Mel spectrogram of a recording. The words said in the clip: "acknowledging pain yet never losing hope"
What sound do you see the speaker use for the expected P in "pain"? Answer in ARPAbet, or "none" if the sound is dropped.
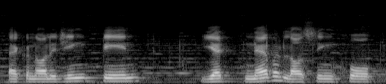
P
